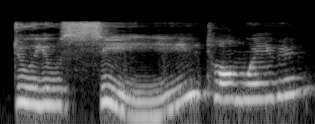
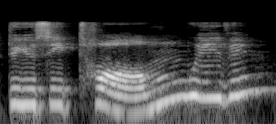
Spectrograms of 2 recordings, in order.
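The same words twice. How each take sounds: First: The stress falls on the word see. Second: The stress falls on the word Tom. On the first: "Now we're going to change the operative to the word see" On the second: "And if we change it to Tom"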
